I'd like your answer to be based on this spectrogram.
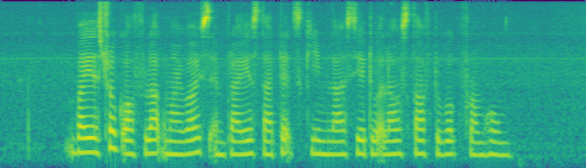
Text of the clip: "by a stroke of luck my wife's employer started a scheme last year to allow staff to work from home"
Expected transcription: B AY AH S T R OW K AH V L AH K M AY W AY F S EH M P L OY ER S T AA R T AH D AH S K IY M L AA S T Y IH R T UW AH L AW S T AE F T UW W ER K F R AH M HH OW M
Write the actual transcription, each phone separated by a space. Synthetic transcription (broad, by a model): B AY AH S T R OW K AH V L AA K M AY W AY F S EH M P L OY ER S T AA T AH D S K IY M L AA S T Y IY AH T UW AH L AW S T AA F T UW W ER K F R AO M HH OW M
